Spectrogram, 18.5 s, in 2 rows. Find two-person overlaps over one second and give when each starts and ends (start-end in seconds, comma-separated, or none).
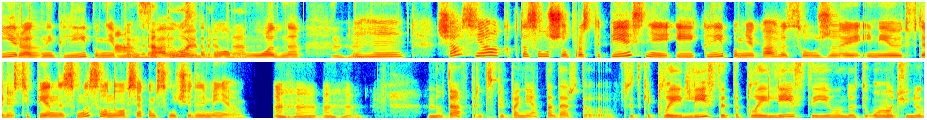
1.1-2.5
